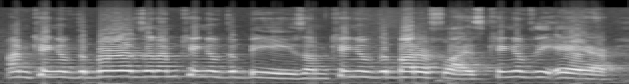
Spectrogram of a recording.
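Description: A woman's voice: on the high side, steady tone, normal speed, pitched above the performer's own voice, natural voice, low-quality recording. A woman voicing a bragging, bossy turtle king in a storybook, pompous and commanding. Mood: gloating.

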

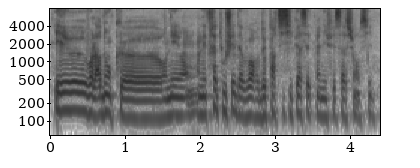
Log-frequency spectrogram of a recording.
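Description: A comic book writer talking in a TV studio, hesitant and earnest, with many fillers. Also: male voice, mid-range voice, steady tone, quick pace, gravelly, warm tone. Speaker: comic book writer, festival jury member. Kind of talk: TV studio talk.

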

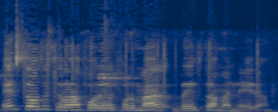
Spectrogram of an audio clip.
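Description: A woman's voice: a little high, expressive, normal speed, lo-fi sound. A woman teacher with a Peruvian Spanish accent, explaining a grammar lesson patiently in an online class and checking understanding with frequent tag questions.

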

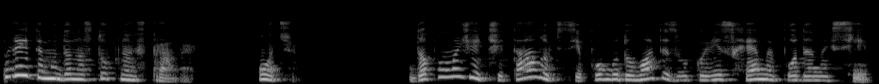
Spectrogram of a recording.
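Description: In a slow, explanatory online lesson, a woman teacher patiently spells out sounds and syllables for a primary school language class. Her voice is medium-pitched and dark, and the recording is lo-fi.

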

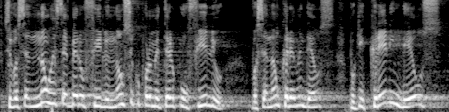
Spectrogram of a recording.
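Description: A man's voice: high-pitched, brisk, mellow. A man preaching a sermon as pastor, acting out short dialogues to make his points. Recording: long hall reverb.

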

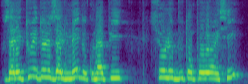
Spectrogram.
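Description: Speaking a little fast with fairly even intonation, a young man with a high, warm voice presents a casual product tutorial. The video creator addresses his viewers directly and informally from a room in his home.

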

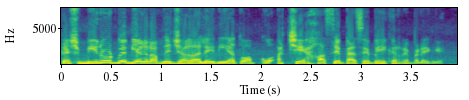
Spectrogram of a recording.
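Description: A motovlogger from Pakistan speaks fairly quickly on the high side, his pitch swinging widely, while riding a motorbike along a busy city road. Filmed on a helmet-mounted camera with slight background noise, he chats casually and calls viewers "janab".

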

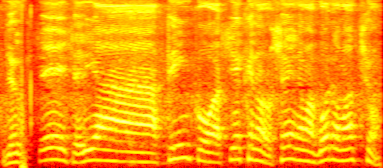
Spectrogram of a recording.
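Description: A caller with an accent from Spain speaks over a landline phone at a middling pitch. The talk is casual, slangy and insistent, full of questions and complaint. The line is clearly noisy. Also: a little fast. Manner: insistent, colloquial, repeatedly asking. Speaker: prank caller.

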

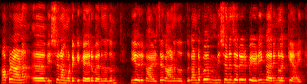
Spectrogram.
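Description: A woman's voice: a little high, fairly even intonation, fast talker. A woman recapping a TV serial episode in chatty, casual storytelling, with a running narration full of fillers.

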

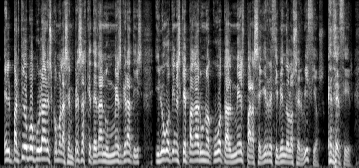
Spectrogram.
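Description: A middle-aged man commenting on a political clip in a sarcastic, mocking way, swearing freely. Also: a little high.

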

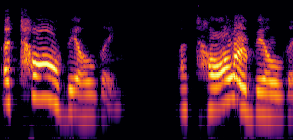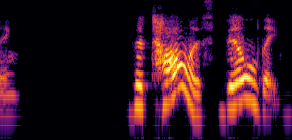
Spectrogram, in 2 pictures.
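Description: A woman reading sentences for a school English textbook recording, enunciating slowly and precisely. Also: a little high, expressive, breathy edge, no room sound, muffled recording. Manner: slow, precise enunciation for learners. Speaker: textbook audio reader. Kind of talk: slow, clear textbook reading.

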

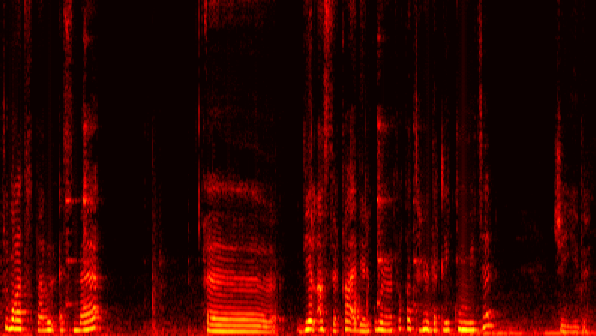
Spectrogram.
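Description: A woman with a Moroccan Arabic accent teaching primary school children an Arabic lesson, slowly spelling out letter sounds and mixing standard Arabic with Moroccan dialect. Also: on the high side, mellow, slight background noise. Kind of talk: explaining a textbook lesson to children.

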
